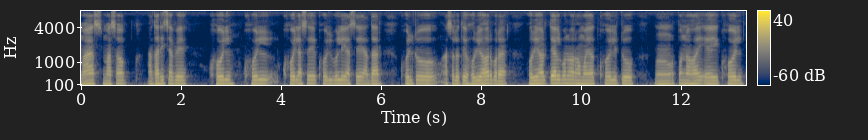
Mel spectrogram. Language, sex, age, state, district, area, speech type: Assamese, male, 18-30, Assam, Barpeta, rural, spontaneous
